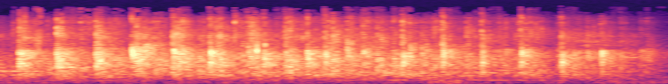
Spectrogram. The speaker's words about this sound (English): And while you guys are clapping at him, let me find the verse here and make sure I have the Greek.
